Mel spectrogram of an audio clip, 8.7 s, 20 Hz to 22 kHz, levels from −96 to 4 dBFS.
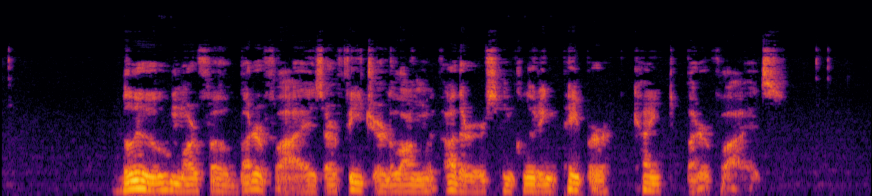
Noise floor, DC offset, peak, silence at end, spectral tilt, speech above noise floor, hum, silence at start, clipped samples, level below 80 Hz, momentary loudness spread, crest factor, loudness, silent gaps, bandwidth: -69 dBFS; under 0.1%; -2 dBFS; 0.9 s; -5 dB/octave; 49 dB; none; 1.15 s; under 0.1%; -54 dBFS; 13 LU; 20 dB; -22 LUFS; none; 9.6 kHz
